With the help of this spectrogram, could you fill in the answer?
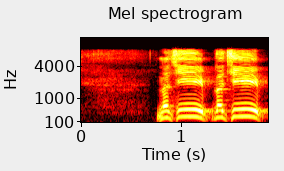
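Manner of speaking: high, slow drawn-out call. Acted. A lost boy calls for Nachip in the forest, long high call. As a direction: call his name into the dark woods. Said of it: "แกร้องเรียก".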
